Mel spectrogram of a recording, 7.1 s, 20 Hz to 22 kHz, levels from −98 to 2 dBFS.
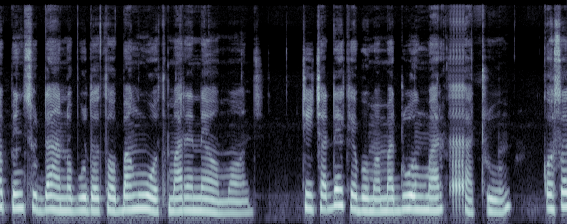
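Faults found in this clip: Stutter, 5.65 to 5.83 s, just after "e boma maduong mar". Repeated frames: a 40 ms compressed block replays four extra times, clip grows 160 ms. Probable component: encoder output or transport duplicating frames.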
